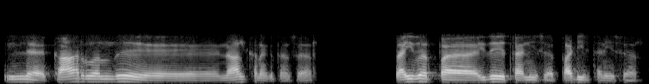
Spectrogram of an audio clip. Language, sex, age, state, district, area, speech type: Tamil, male, 45-60, Tamil Nadu, Dharmapuri, rural, conversation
